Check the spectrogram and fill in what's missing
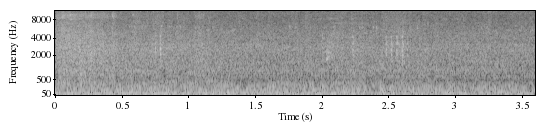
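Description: A PMDG 777 in a flight simulator runs idle reverse thrust after touchdown on the runway, a loud, steady broadband roar that holds evenly throughout with no talk.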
